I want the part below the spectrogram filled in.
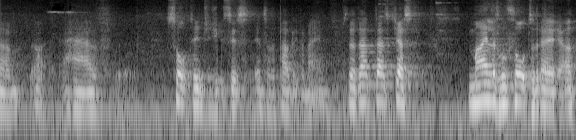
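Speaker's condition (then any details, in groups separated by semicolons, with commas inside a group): No condition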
